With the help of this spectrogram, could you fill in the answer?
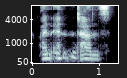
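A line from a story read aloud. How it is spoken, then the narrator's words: Soft whisper. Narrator (German): flüsterte Lola leise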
